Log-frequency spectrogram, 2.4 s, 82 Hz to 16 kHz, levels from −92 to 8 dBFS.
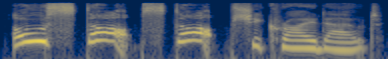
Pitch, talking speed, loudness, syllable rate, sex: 285 Hz, 150 wpm, -17 LUFS, 2.7 syllables/s, female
